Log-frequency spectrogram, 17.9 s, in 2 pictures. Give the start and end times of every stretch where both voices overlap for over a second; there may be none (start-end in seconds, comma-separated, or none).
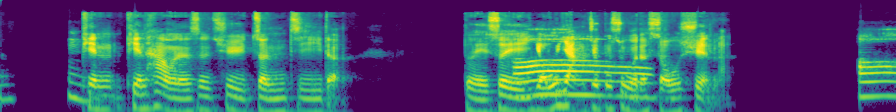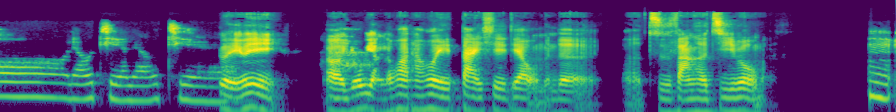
5.1-6.6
